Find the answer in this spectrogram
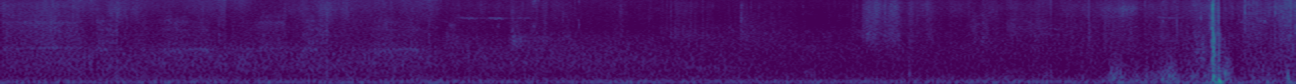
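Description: Wind rumbling steadily on the microphone on an open field, with a few soft thuds near the end.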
